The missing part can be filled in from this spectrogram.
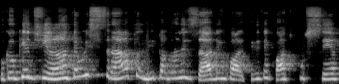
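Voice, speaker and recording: The woman's tone is animated, with ordinary pitch variation. She talks at a very fast pace. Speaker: pharmacy researcher and professor. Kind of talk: online lecture.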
